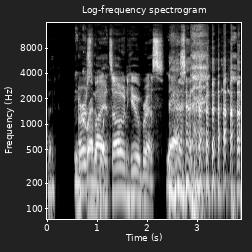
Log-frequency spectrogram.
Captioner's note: monotone; laughter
